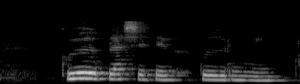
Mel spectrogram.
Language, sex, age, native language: Icelandic, female, 10, Icelandic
